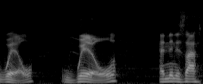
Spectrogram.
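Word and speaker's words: Wyl: Granted, it's spelled W-Y-L, but it's still Will.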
